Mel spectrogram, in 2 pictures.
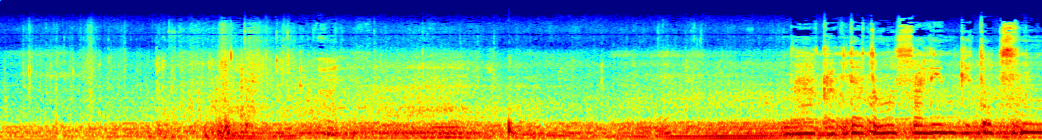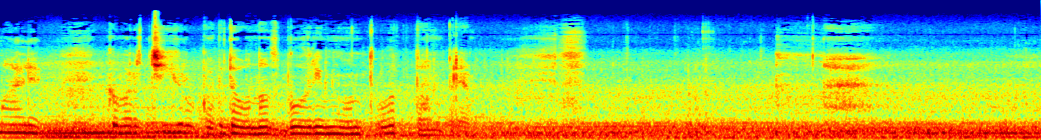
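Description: Tyres roll over the road.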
